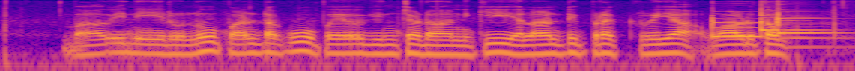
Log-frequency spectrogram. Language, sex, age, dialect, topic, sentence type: Telugu, female, 25-30, Telangana, agriculture, question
